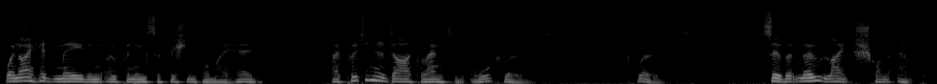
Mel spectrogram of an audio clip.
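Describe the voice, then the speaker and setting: A man's voice: lowish voice, husky, no echo, clean studio sound. Man playing an agitated madman, wildly swinging delivery. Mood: sly, boastful. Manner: theatrical, emphatic, with hushed drops and sudden swells. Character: agitated madman murderer insisting on his sanity, horror storybook. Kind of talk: dramatic horror story reading.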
